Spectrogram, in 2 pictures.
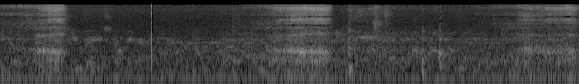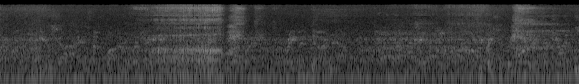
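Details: Scotty snoring loudly: repeated rough, rattling breath noises at regular intervals over a steady room hum; snoring.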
